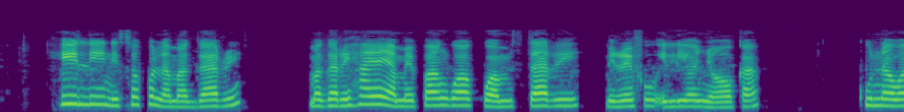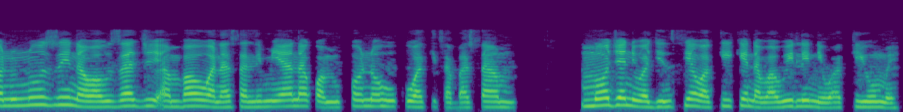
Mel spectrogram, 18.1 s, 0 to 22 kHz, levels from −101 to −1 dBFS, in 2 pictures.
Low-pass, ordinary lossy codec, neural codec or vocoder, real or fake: 7.2 kHz; MP3, 64 kbps; none; real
